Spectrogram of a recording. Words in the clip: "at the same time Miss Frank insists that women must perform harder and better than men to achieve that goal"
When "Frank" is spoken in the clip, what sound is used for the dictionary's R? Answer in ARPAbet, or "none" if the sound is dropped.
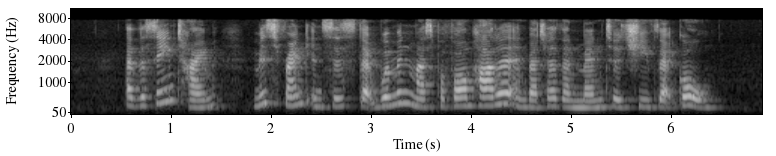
R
